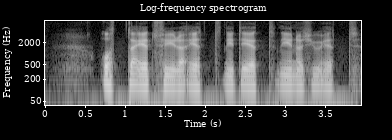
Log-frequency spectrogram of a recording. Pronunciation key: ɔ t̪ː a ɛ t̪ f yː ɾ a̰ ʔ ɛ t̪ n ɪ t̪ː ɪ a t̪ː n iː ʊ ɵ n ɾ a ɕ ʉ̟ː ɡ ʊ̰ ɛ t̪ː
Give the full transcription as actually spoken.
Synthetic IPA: ɔ t̪ː a ɛ t̪ f yː ɾ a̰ ʔ ɛ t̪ n ɪ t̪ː ɪ ɛ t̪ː n iː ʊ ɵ n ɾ a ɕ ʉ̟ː ɡ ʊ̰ ɛ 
